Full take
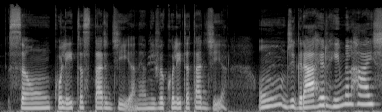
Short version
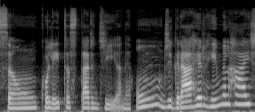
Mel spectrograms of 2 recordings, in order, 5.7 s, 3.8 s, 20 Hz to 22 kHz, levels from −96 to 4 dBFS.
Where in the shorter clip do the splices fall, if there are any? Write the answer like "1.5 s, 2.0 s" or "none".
1.9 s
